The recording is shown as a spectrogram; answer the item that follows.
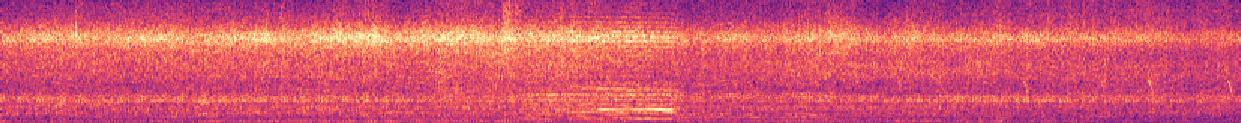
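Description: Steady outdoor background noise of passing traffic, with a vehicle horn sounding once for about a second and a half near the middle.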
